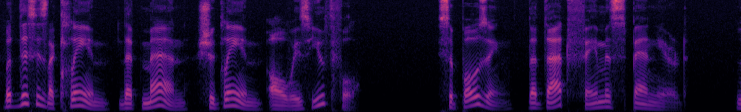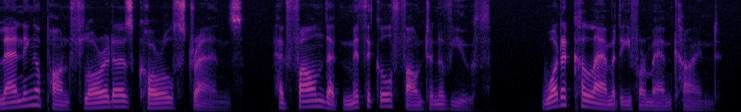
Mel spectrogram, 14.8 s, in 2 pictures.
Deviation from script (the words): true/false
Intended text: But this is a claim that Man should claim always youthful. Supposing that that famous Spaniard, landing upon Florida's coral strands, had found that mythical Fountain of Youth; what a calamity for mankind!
false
